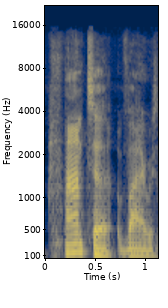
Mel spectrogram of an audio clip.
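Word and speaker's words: hantavirus: It's pronounced hanta virus.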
